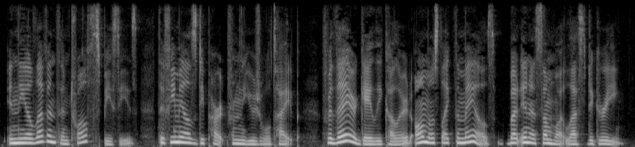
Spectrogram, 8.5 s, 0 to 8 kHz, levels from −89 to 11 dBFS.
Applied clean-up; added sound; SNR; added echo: none; none; none; none.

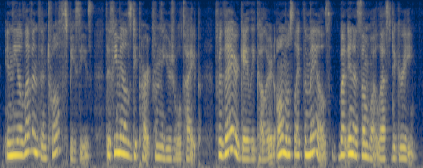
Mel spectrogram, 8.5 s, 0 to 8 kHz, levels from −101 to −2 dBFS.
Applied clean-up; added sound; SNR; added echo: none; none; none; reverberation time 0.1 s.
